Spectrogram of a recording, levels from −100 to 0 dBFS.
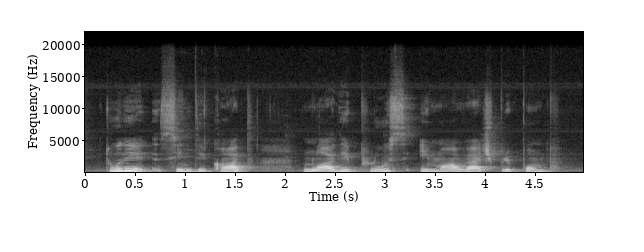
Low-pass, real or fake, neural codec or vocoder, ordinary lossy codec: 19.8 kHz; real; none; none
